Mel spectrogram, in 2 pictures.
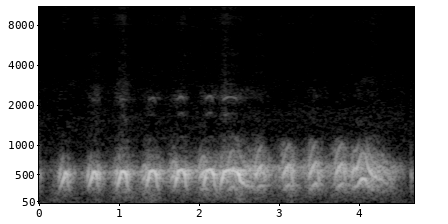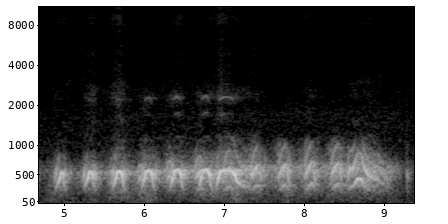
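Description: An owl gives two bouts of rapid, mellow mid-pitched hoots, each run of about ten notes wavering and bending toward its end; nothing else is heard.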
